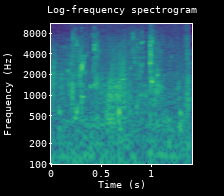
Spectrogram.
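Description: Coolant bubbling and trickling in a funnel set in the radiator neck of a Honda Passport-type SUV during a cooling-system refill, with soft gurgles and small pops close by, faint and continuous.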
